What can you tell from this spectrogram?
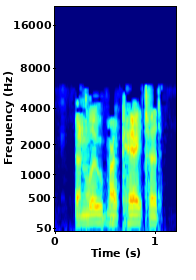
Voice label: "unlubricated", English; adjectives

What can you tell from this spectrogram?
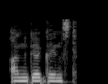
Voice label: "angegrinst", German; adjectives

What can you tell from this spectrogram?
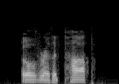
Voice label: "over-the-top", English; adjectives

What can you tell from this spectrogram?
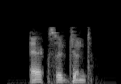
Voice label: "exigent", english; adjectives

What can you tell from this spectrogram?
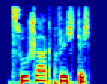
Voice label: "zuschlagpflichtig", German; adjectives

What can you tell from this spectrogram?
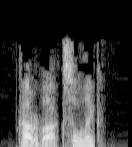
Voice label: "carboxylic", English; adjectives

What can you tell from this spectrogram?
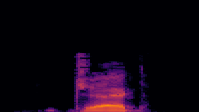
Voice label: "jagged", english; adjectives

